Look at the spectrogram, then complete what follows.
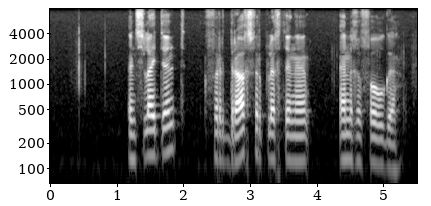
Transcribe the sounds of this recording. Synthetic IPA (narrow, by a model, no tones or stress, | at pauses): ʔənslœɥtənt | fərdrɐχsfərpləχtəŋə | ənχəfɔlˠχə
